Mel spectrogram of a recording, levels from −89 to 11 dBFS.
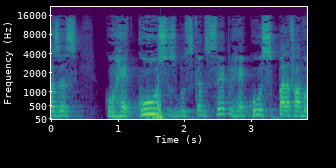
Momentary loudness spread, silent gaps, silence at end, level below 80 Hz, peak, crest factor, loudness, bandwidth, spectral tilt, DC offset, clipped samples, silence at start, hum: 14 LU; none; 0 s; -32 dBFS; 0 dBFS; 18 dB; -18 LUFS; 16.5 kHz; -5 dB/octave; under 0.1%; under 0.1%; 0 s; none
